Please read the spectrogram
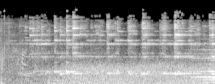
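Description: Bells on a walking herd of cattle clanking irregularly, a few ringing strikes a second.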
